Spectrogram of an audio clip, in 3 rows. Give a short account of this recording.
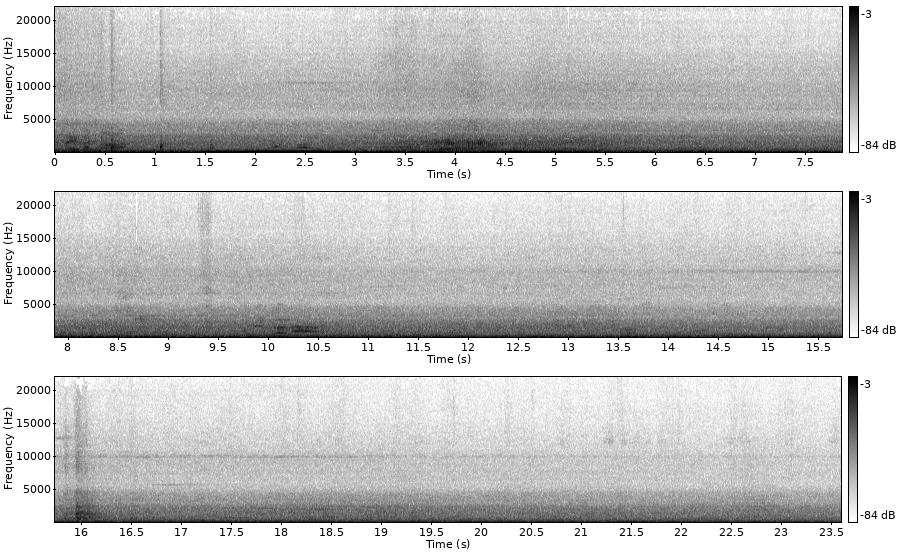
walking in the small streets, Environmental sounds, Traffic Sound, Binaural recordings, Zoom H4n+ Soundman OKM II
